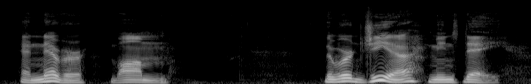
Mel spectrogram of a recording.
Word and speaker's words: bom: means good, and that in pronouncing it, you do not close your lips on the final M. This is true for all words in Portuguese that end in M. The final M in Portuguese serves to nasalize the preceding vowel.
